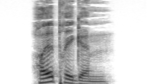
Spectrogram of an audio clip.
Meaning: strong dative masculine/neuter singular of holprig
- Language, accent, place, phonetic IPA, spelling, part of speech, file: German, Germany, Berlin, [ˈhɔlpʁɪɡəm], holprigem, adjective, De-holprigem.ogg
